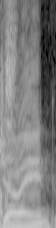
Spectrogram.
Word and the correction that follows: Joan: Last lap, Joan, mate. It's pronounced Joan.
